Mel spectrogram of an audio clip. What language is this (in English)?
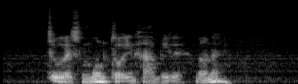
Interlingua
